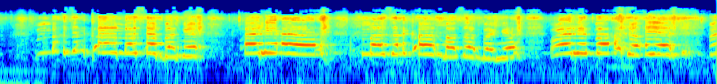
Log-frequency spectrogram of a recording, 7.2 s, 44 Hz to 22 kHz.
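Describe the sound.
A 62-year-old mother sobs and wails for her 27-year-old son, a police officer killed in fighting with separatists in an English-speaking northwest region, her wavering, tearful cries coming in several long bursts with short breaks.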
